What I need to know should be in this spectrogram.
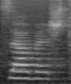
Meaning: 1. joke 2. farce, vaudeville
- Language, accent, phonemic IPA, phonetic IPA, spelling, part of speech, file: Armenian, Eastern Armenian, /zɑˈveʃt/, [zɑvéʃt], զավեշտ, noun, Hy-զավեշտ.ogg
